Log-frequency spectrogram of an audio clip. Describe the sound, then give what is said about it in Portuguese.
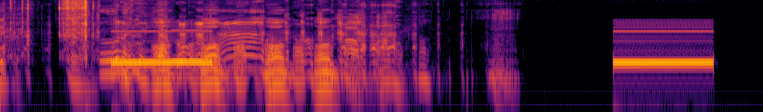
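Telephone call tone heard while dialling, after a stretch of talking. One steady, mid-pitched electronic beep lasts about a second, sounding alone after the voices stop. “Vou ligar agora para Clabiano.”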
